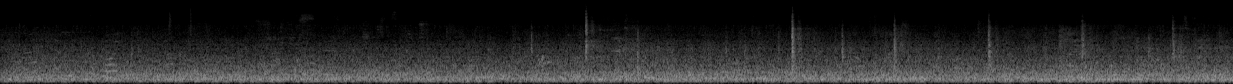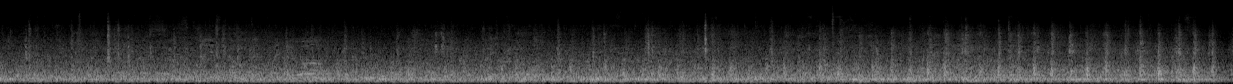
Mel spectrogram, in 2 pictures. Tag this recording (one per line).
field-recording
chatting
escalator
talking
people
ambience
